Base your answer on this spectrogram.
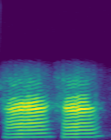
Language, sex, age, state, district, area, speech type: Bengali, female, 45-60, West Bengal, Kolkata, urban, conversation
